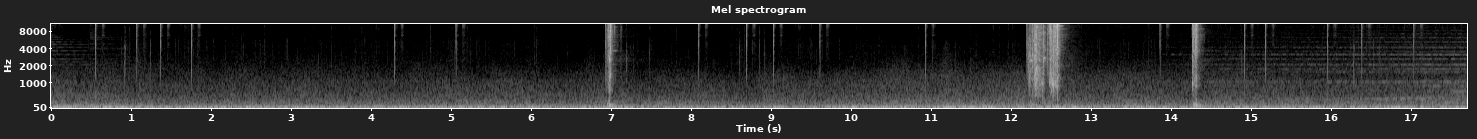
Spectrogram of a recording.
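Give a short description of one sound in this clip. Menu clicks tick softly as selections change.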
